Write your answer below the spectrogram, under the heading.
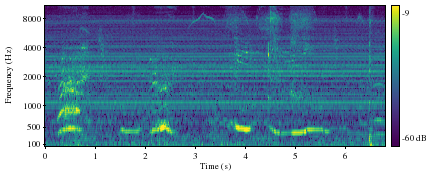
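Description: A child's fussing cries: several short, wavering whines, the longest about five seconds in, over a steady faint electrical hum.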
